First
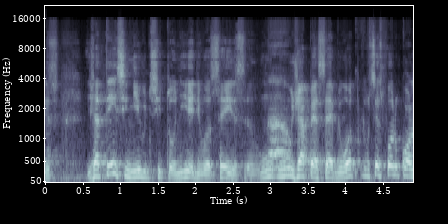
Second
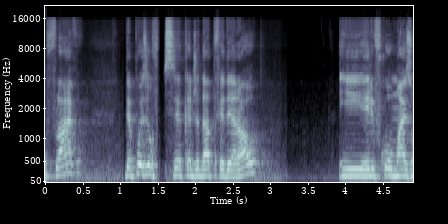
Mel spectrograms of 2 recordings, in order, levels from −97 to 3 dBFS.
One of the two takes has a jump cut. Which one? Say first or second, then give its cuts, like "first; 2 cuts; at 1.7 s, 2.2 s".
second; 2 cuts; at 1.5 s, 2.2 s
